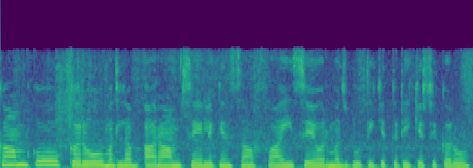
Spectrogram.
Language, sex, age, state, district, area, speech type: Urdu, female, 18-30, Uttar Pradesh, Muzaffarnagar, rural, spontaneous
